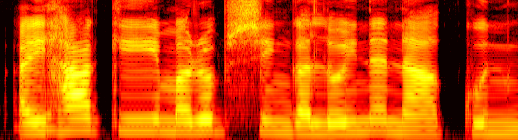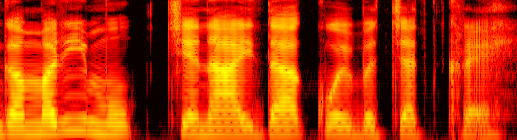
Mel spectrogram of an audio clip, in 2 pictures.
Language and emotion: Manipuri, neutral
